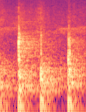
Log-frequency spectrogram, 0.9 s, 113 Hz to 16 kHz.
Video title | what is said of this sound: [구옥 셀프리모델링 EP.19] 세상 모두가 양심적이고 착한사람만 있는건 아닌가 봅니다 | 이런 소리 여기가 뜬 거거든요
